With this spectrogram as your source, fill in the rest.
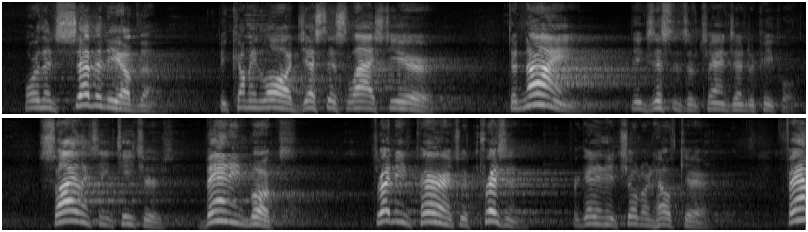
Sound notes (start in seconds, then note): none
